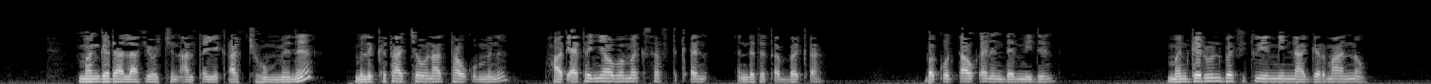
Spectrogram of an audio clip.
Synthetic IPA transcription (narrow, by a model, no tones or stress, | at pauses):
məŋɡəd̪alafiwo̞t͡ʃːɪna̰lt̪ʼəjːɛkʼat͡ʃːɪhumːɨnɨ | mɨlɨkʰːɨt̪ʰat͡ʃːɛwnalt̪ʰːawkʼumːɨnɨ | hat̪ʼjat̪ʰəɲːawbəməkʼsəft̪kʼən | ʔɨ̰nd̪ət̪ʰət̪ʼəbːəkʼə | bəkʼot̪ʼːawkʼənɨnd̪əmːid̪ɨn | məŋɡəd̪unbəfit̪ʰujɛmːinːaɡːəɾmanːəw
